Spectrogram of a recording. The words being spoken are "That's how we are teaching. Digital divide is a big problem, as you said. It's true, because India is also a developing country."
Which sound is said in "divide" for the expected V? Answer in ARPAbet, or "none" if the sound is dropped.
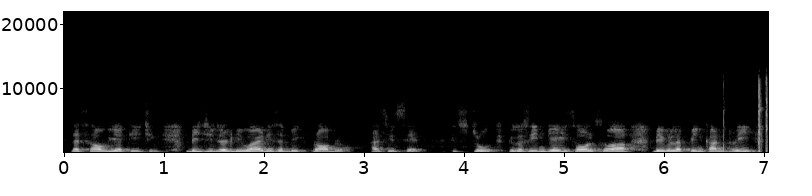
V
